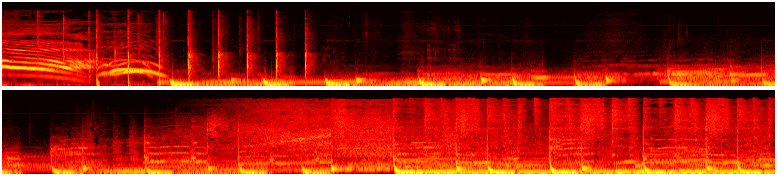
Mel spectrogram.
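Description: An audience claps and cheers while a song starts up, with sharp percussive hits and a pulsing beat mixing into the steady wash of applause, which grows louder toward the end.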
